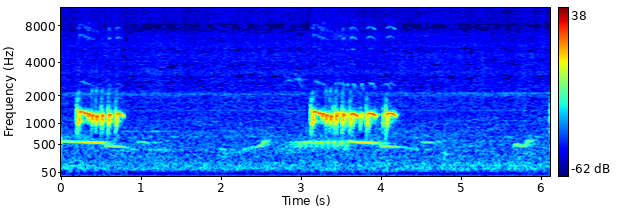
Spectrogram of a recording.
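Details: Local zebra dove replying to a lure recording: two bursts of rapid, stuttering cooing notes about three seconds apart, each mixed with a lower sustained tone that dips at the close, with quiet gaps between.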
